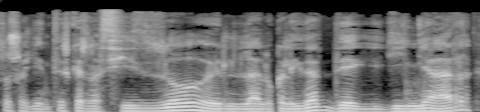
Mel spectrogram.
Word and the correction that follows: Güímar: De Güímar. – De Güímar, perdón. – Sí. – En las Islas Canarias. Es difícil de pronunciar. – Sí, es muy difícil porque tiene diéresis.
